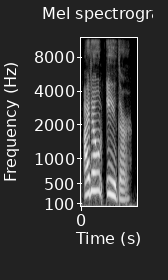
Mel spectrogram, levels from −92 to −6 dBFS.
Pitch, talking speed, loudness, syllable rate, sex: 265 Hz, 170 wpm, -17 LUFS, 4.4 syllables/s, female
